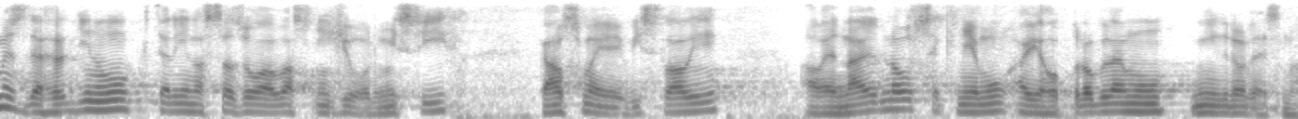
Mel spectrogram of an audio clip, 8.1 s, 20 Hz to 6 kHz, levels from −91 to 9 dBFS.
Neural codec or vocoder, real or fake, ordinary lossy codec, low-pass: codec, 16 kHz, 4 kbps, X-Codec, HuBERT features, trained on balanced general audio; fake; Opus, 32 kbps; 5.4 kHz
